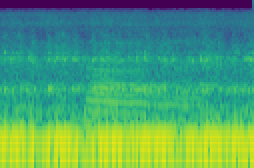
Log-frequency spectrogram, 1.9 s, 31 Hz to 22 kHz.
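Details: 1968 Corvette 383 V8 on default program set for sea level, with crossover: deep idle with mild rhythmic cam lope, even firing, clean exhaust, no knock; healthy, needs dyno tune for altitude.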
